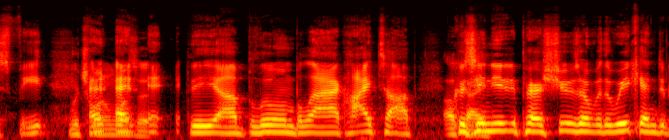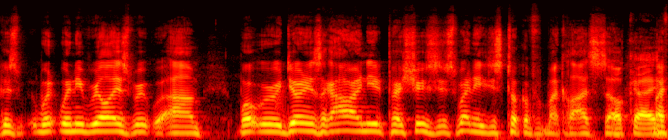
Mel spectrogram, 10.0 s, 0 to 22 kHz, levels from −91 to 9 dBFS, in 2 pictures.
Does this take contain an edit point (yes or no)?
yes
